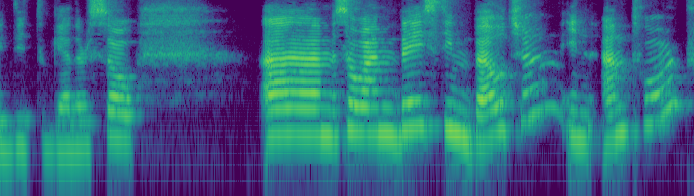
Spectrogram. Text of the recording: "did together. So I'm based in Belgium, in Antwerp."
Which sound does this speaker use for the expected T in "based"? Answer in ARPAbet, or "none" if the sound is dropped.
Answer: T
